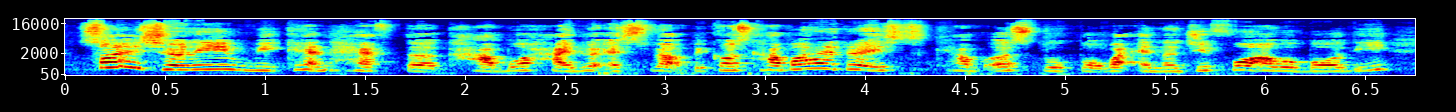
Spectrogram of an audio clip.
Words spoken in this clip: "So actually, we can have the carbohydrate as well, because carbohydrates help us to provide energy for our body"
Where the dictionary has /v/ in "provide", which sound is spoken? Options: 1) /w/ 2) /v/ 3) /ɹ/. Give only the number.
1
